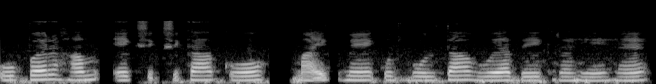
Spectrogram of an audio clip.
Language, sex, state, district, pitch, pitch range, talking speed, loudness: Hindi, female, Uttar Pradesh, Lalitpur, 190 Hz, 180-200 Hz, 120 wpm, -17 LUFS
